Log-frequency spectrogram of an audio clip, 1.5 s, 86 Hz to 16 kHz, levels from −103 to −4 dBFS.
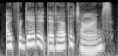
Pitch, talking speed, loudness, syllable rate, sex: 210 Hz, 245 wpm, -16 LUFS, 6.9 syllables/s, female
